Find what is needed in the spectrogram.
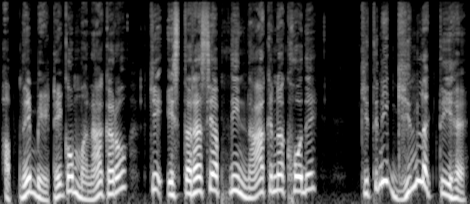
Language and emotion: Hindi, disgusted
